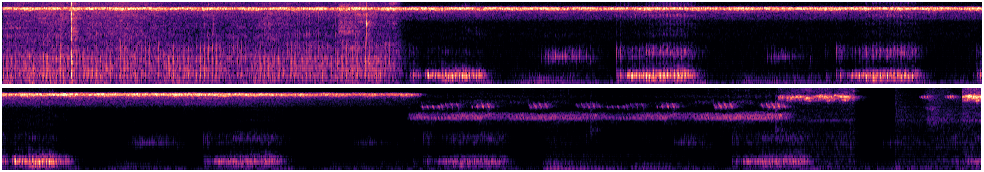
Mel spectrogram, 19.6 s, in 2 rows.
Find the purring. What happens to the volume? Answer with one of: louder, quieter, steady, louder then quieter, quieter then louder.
quieter.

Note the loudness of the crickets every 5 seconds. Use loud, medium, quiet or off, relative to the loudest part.
loud, loud, loud, medium.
